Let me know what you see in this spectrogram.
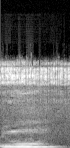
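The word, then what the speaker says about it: ن: not pronounced with valid they're just pronounced by the name of the letter so the name of this letter is new so it just said noon um usually it's an elongated sound um and what does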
